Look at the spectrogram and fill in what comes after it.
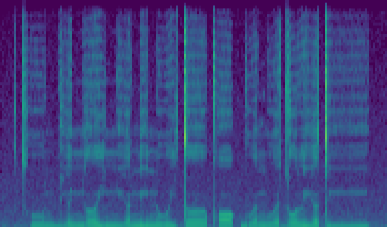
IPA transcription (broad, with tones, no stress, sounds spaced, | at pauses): t̪ʰ uː˩ n b i˩ ə̯ ɲ ɤː˧ j ɲ i˩˧ ə̯ n i˧˥ n uː˩˧ j t̪ ɤː˥˨ pʰ ɔː˥˨ k̚ b u˩˧ ə̯ ŋ u˩ ə̯ d o˧ l i˧˥ ə̯ t̪ iː˩˧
